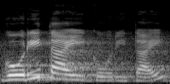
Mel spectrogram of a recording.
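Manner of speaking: teacher reciting a nursery rhyme; children's rhyme. Acted. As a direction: chant the rhyme with a bouncing rhythm. Rhyme line repeated.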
